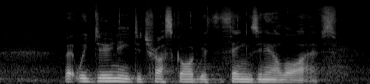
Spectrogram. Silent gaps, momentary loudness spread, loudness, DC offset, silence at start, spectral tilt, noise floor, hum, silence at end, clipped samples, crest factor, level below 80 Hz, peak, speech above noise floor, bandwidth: none; 12 LU; -28 LUFS; under 0.1%; 0.15 s; -6 dB/octave; -53 dBFS; none; 0.35 s; under 0.1%; 16 dB; -68 dBFS; -12 dBFS; 26 dB; 17 kHz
